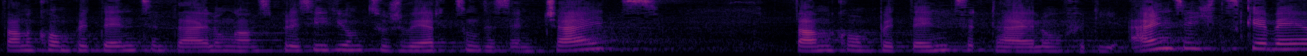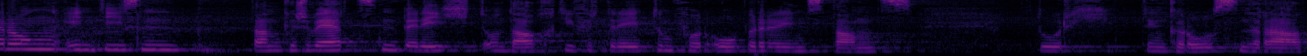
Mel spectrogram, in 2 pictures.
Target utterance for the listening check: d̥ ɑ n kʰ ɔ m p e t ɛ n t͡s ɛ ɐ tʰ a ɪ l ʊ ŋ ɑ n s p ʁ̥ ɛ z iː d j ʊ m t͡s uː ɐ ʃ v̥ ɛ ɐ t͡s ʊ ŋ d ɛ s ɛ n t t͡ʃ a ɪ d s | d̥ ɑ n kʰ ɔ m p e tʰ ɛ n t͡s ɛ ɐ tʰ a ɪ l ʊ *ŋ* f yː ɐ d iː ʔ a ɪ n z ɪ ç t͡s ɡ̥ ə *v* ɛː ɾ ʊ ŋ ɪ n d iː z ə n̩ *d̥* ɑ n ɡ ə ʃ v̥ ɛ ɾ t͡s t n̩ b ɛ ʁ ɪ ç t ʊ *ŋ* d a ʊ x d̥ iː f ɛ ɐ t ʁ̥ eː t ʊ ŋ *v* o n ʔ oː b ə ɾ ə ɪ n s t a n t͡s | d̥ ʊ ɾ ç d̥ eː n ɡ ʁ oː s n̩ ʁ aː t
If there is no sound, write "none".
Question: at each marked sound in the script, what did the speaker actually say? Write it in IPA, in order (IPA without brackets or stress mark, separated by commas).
ŋ, v, d̥, n, f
